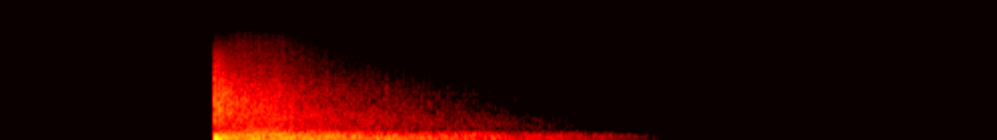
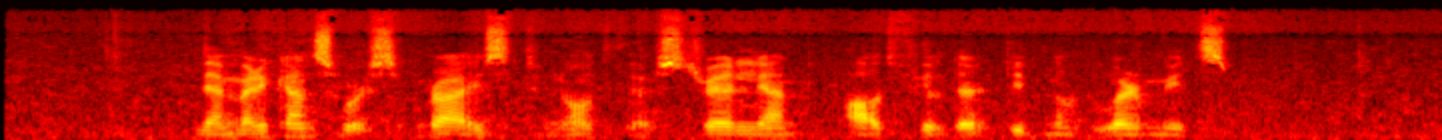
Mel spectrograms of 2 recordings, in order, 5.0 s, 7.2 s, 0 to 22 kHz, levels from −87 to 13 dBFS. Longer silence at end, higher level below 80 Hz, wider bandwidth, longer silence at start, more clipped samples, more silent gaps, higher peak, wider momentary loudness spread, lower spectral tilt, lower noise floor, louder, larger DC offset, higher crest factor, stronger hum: first, 2.5 s vs 0.2 s; first, -36 dBFS vs -58 dBFS; second, 6.6 kHz vs 17 kHz; first, 1.05 s vs 0.55 s; neither; neither; about the same, -4 dBFS vs -2 dBFS; first, 22 LU vs 13 LU; first, -8.5 dB/octave vs -1 dB/octave; first, -63 dBFS vs -46 dBFS; second, -30 LUFS vs -20 LUFS; neither; first, 28 dB vs 22 dB; neither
